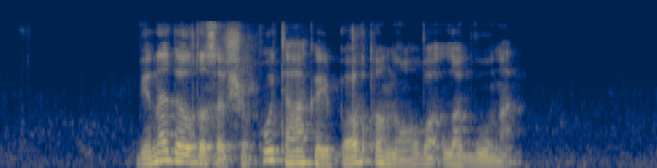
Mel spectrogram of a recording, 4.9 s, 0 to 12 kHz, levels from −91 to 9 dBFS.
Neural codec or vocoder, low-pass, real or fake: codec, 16 kHz, 4 kbps, X-Codec, HuBERT features, trained on balanced general audio; 7.2 kHz; fake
